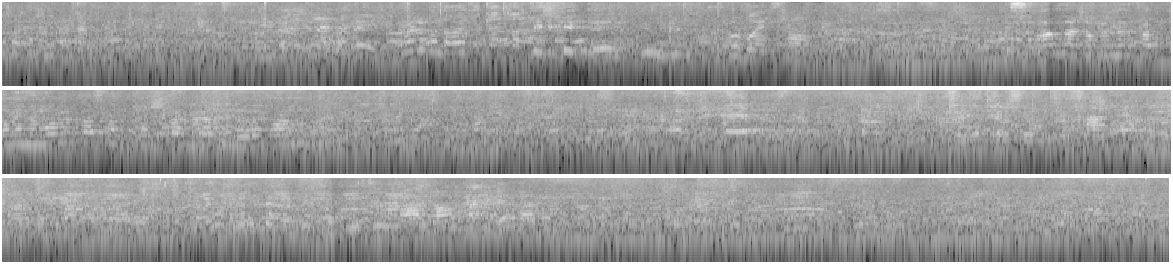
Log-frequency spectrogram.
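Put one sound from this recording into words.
Footsteps of many walkers tap on pavement.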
